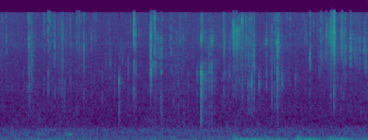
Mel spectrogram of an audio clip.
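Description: A handful of soft, sticky light-blue slime with small white beads is stretched, squeezed and popped between both hands using fingertips and long dark-painted nails. Wet squelching sits over a low, steady rumble, broken by irregular sharp, bright pops and crackles that grow louder toward the end.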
